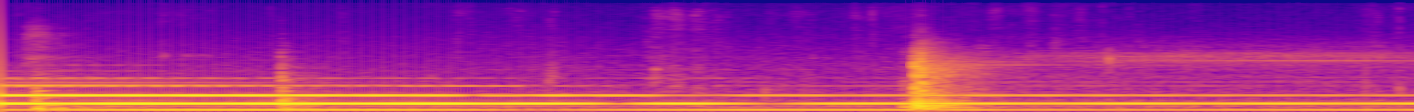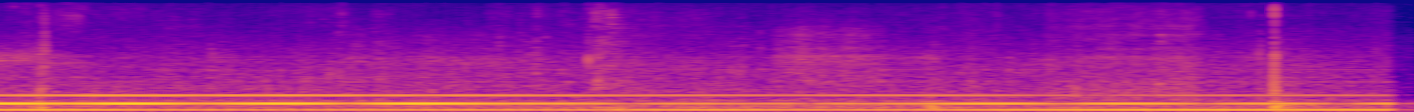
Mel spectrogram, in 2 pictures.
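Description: Large metal standing bowl bell (singing bowl) ringing on after a single strike, several tones slowly dying away with a slow wavering pulse. A single knock about four and a half seconds in. The ringing stops suddenly at the end.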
